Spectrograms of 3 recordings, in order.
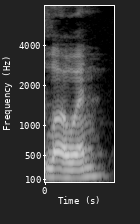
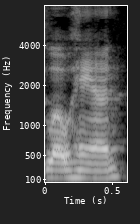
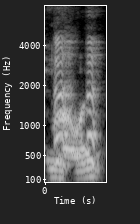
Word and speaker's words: Lohan: I've always known that her last name is pronounced loen and everyone says Lohan she she informs us about every seven to 10 years that it's actually loen and people act like this is a huge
